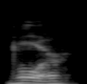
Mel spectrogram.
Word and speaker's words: hvor: There's a silent H in the word where, vor, HVOR.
